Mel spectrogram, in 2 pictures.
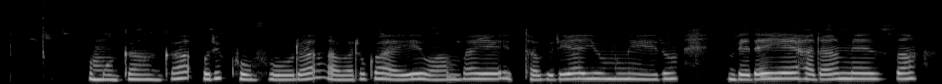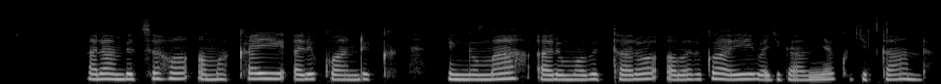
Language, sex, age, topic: Kinyarwanda, female, 18-24, health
